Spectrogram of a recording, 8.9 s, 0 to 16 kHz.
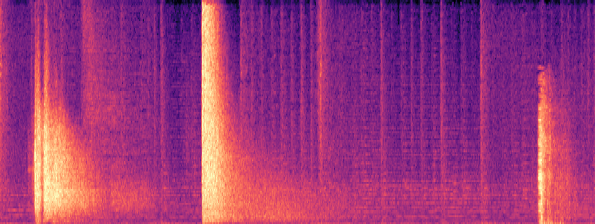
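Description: Three loud rifle shots at a hunters' shooting test in Spain, fired at 100 feet. Each sharp crack rings out with a long echoing decay, spaced several seconds apart.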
